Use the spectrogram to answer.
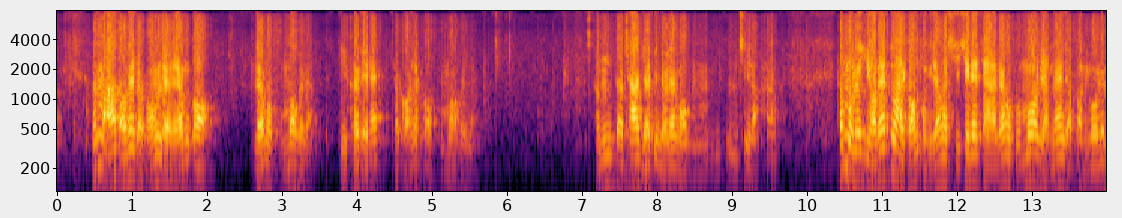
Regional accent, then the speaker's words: China; 即系我哋中国人讲系无师咩无师显见师啊

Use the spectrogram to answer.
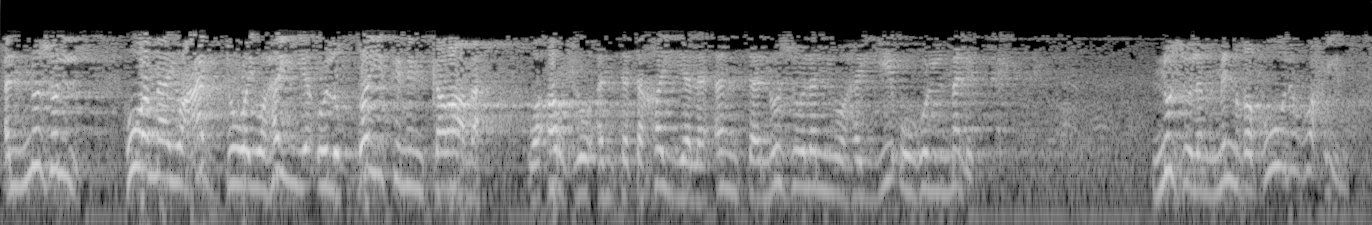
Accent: Egypt; اللهم اجعل بلدنا مصر أمنا أمانا سخاء رخاء

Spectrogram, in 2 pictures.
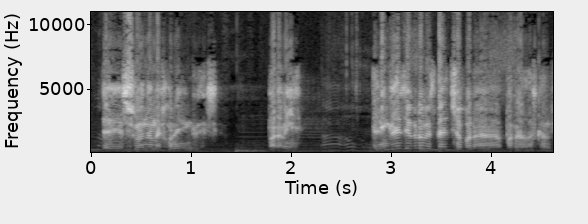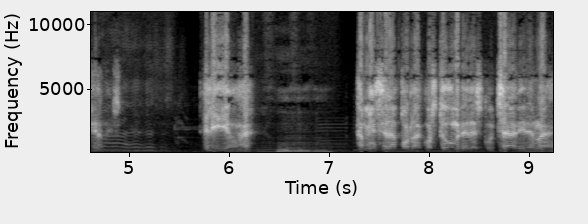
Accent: Mieres, Asturias, Spain; yo soy de Mieres, entonces de Mieres de hace muchísimos años, ya éramos amigos

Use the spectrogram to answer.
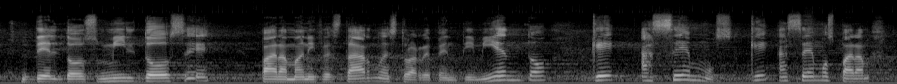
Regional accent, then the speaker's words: Mexico; Y nosotros somos mexicanos.

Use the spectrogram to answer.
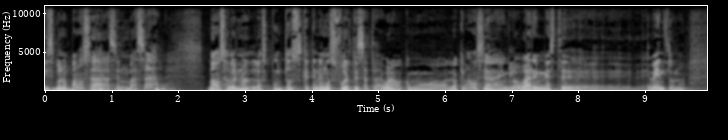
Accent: Mexico; como nos caracteriza como mexicanos

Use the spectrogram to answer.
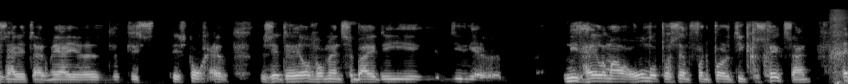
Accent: Netherlands; Wij zijn Nederlanders en wij bepalen zelf wie onze premier wordt.

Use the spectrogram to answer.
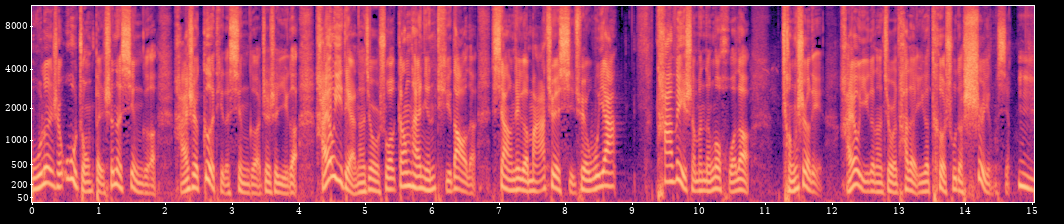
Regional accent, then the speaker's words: China; 咱们中国啊普遍的动物都是怕人的，因为中国是确实咱5000年的文明史已经造就了我们中国人和动物有一个很有意思的关系

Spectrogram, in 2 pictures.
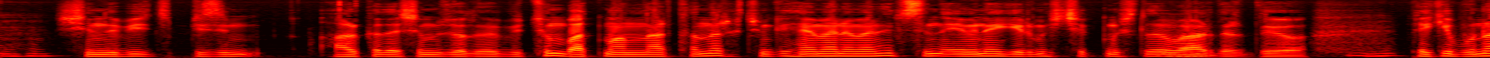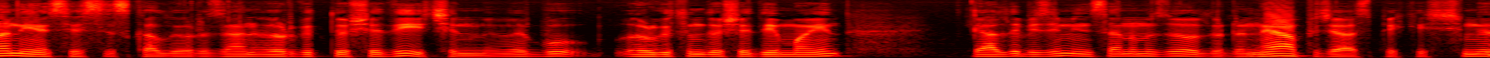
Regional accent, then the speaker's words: Adana, Turkey; born there; Adana'da doğdum ben. 40 yaşındayım şu anda.

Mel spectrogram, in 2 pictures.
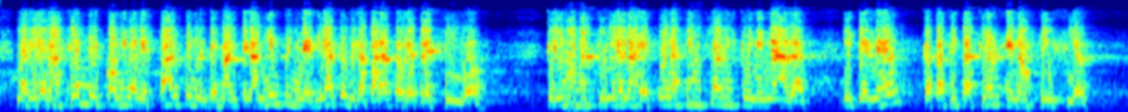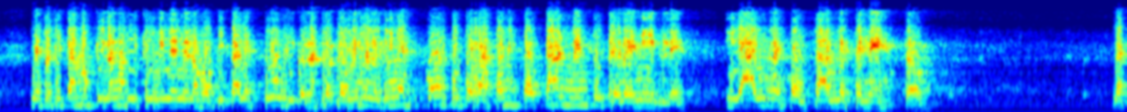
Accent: Córdoba, Argentina; Bueno, yo soy de Córdoba

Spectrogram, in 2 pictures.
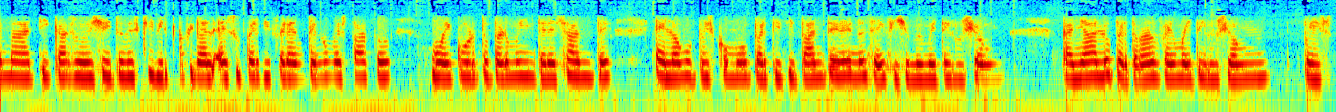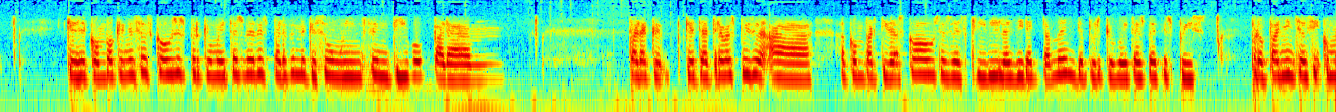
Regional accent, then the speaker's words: Ordes, Galicia, Spain; now in A Coruña, Spain; Eu estou na Coruña, pero son de Ordes, que é unha vila que está no medio de Coruña, entre Coruña e Santiago.

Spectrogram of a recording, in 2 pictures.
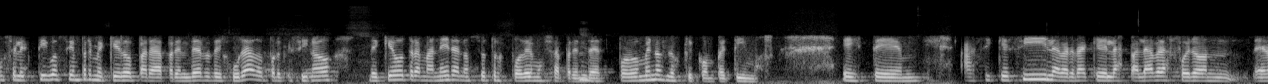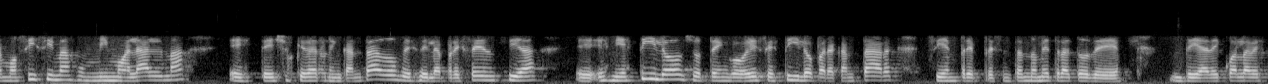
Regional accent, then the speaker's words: La Pampa, Argentina; Le estoy contando al mundo que soy de La Pampa y las cosas maravillosas que tiene.

